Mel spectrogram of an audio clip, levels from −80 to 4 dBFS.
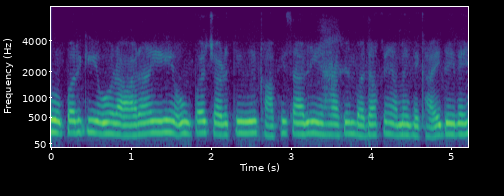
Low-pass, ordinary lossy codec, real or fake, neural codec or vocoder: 7.2 kHz; Opus, 24 kbps; fake; codec, 24 kHz, 0.9 kbps, WavTokenizer, medium speech release version 1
